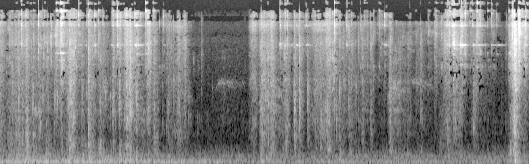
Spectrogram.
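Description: Small dogs scuffle and play-fight, their paws scratching and thumping.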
